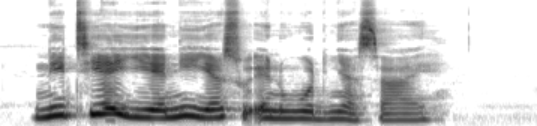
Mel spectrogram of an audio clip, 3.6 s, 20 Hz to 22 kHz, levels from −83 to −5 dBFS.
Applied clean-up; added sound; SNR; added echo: none; none; none; none.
